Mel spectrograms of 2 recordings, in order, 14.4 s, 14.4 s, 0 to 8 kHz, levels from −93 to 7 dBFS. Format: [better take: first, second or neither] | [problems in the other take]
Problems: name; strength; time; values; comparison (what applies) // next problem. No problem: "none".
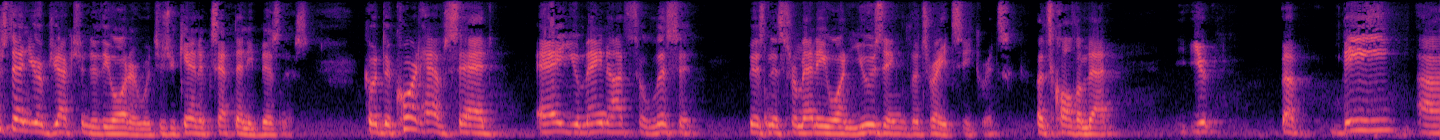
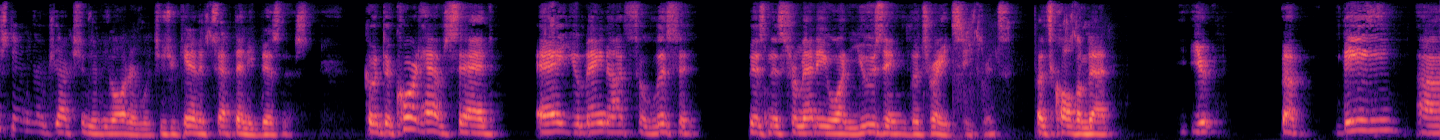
first | noise reduction (neural mask model DeepFilterNet 3)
